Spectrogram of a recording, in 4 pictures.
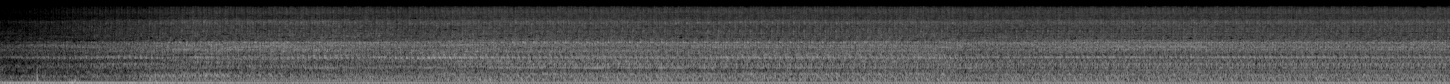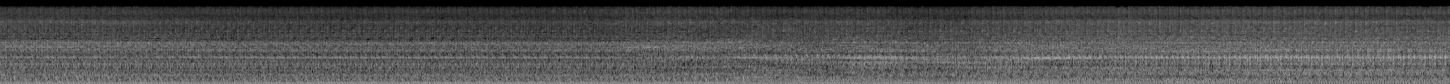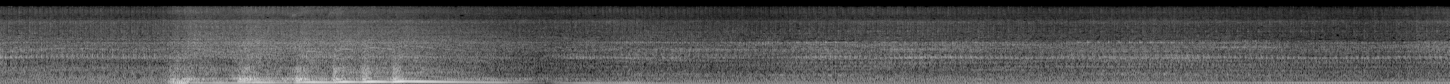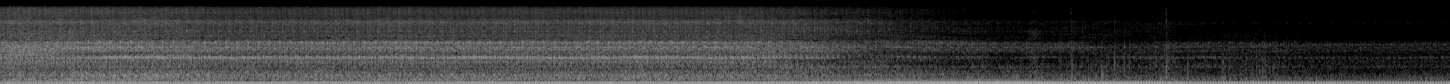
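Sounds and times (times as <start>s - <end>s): car engine idling: 0.0s - 58.0s
engine revving in throttle blips: 30.6s - 35.6s.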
